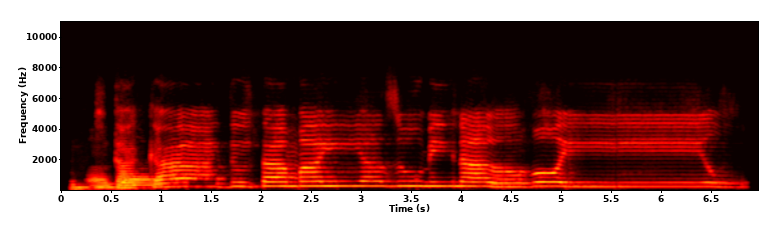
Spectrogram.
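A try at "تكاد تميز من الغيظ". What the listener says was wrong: Nah, gid jangan gid ya. Jangan dimonyongkan. Jangan dimonyongkan.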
